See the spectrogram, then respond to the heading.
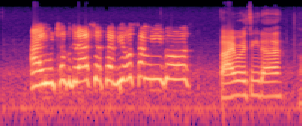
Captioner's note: speaking Spanish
